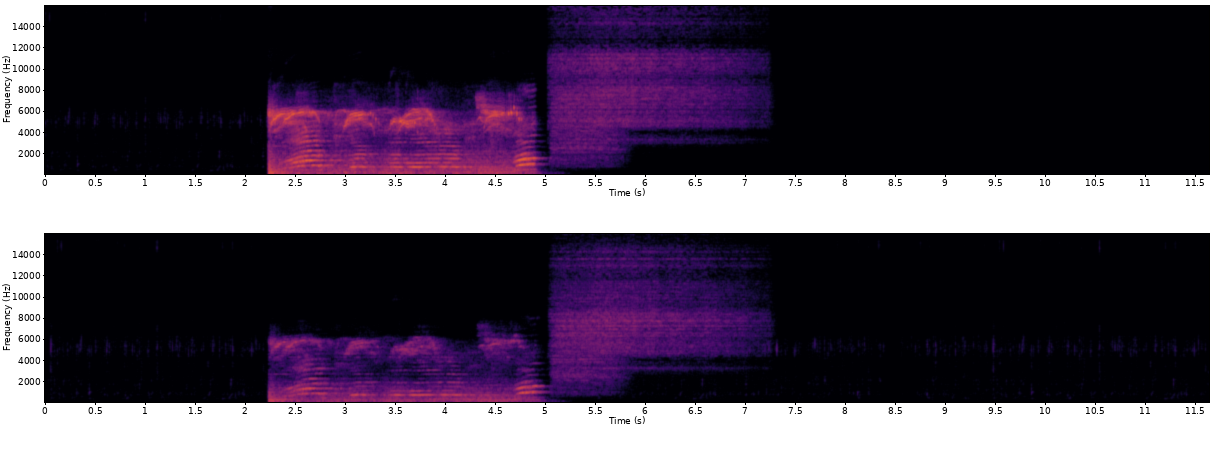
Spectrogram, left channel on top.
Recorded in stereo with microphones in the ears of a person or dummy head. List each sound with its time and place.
2.2 s a shout: 85° left, 0.5 m
5.0 s a hiss: 30° left (ahead or behind), 1.3 m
